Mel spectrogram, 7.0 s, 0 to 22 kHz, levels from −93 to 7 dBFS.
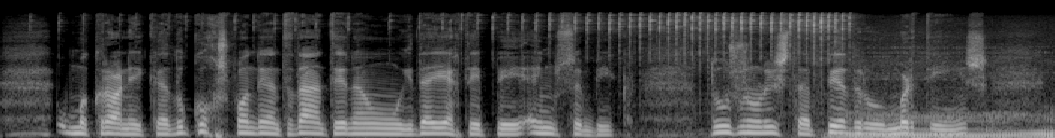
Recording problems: traffic noise; loud; throughout; 4 dB below the speech

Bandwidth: 14.5 kHz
